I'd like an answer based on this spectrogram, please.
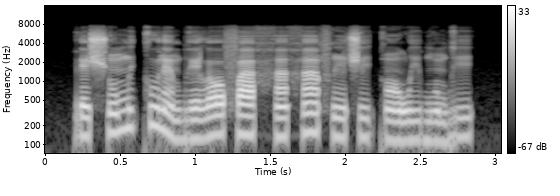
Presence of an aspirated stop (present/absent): absent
